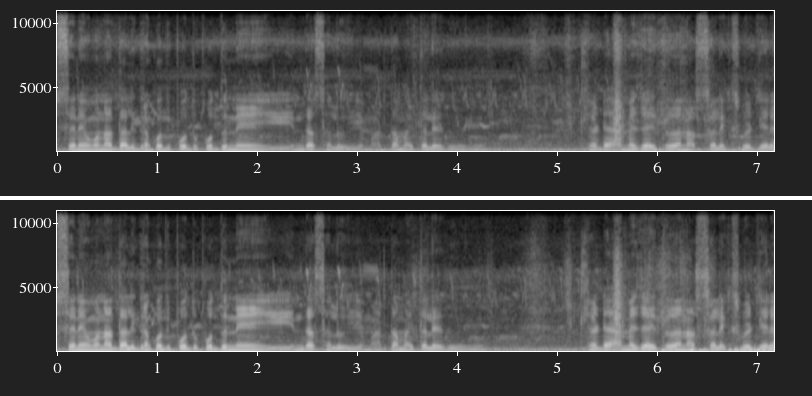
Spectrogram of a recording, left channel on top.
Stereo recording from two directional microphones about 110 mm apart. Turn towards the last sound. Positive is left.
turn(degrees=-25)  # may be behind; listen again after turning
